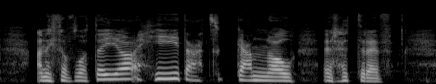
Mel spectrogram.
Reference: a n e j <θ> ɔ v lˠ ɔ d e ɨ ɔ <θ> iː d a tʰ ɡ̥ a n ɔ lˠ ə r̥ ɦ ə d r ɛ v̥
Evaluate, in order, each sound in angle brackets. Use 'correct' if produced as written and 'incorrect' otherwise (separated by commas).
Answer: correct, incorrect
